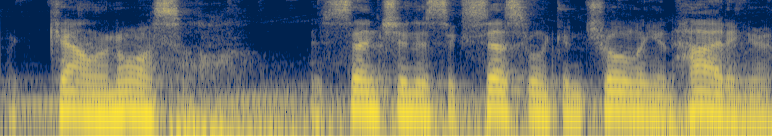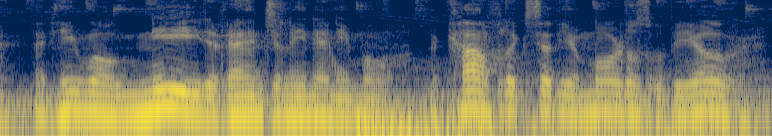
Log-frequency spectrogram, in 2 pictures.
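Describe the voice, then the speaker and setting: A commanding covert-operations chief played by a male actor lays things out with calculating authority. His voice is medium in pitch and emphatic, over clear audio drama music. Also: fairly even intonation, quick pace, lightly acted. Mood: urgent strategizing.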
